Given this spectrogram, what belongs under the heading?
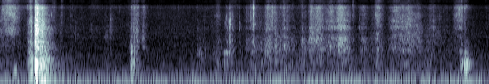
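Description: A drawer is pulled open and a camera is lifted out of styrofoam packing at the back of it, giving one sharp knock followed by soft rustling and scraping handling noises, close and fairly quiet.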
